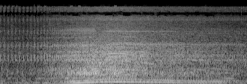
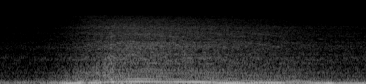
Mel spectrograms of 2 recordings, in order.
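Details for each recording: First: 2011 Volkswagen Eos 2.0 TSI after OEM PCV/crankcase breather valve replacement, misfire code persisting: uneven stumbling pulses at low speed as engine blips and settles; vacuum leak suspected at oily timing cover gasket. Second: 2011 Volkswagen Eos 2.0 TSI after OEM PCV valve and timing cover gasket replacement fixed a vacuum leak and misfire, revving deep and even, settling cleanly with no stumble or codes; normal revving.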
